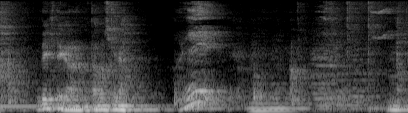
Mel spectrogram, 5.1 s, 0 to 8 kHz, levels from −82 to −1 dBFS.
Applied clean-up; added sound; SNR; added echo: none; Keyboard (musical); 18 dB; reverberation time 1.1 s.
